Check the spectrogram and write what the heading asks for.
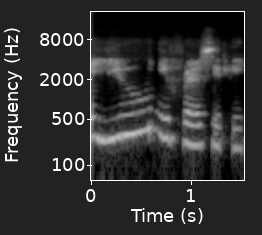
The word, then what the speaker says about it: university: Terus kalau misalnya university, walaupun tulisannya pakai U, tapi bacanya university.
